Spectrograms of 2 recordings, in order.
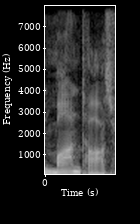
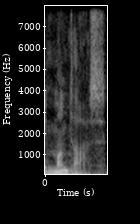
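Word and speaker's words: Montás: I went to him and I said, you know, we want to get your name pronunciation right because it's been Montas forever, but it's actually Montas.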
